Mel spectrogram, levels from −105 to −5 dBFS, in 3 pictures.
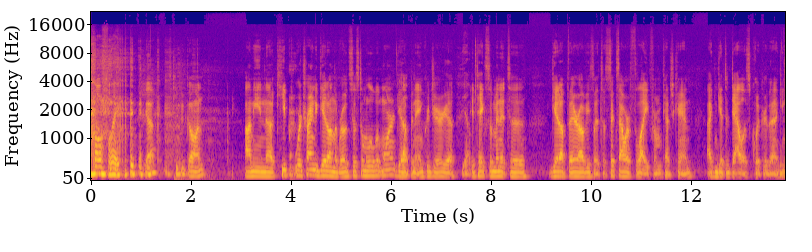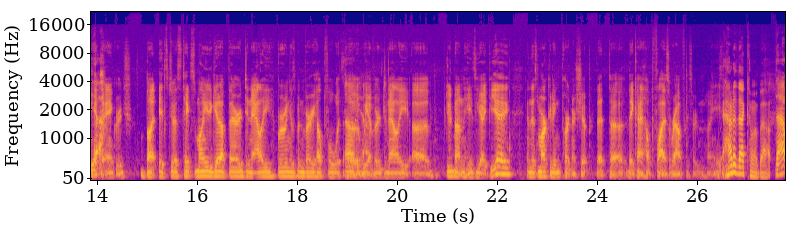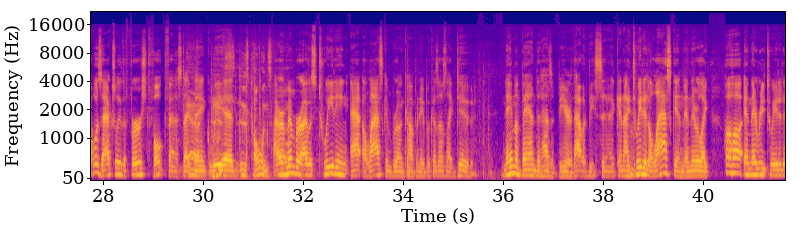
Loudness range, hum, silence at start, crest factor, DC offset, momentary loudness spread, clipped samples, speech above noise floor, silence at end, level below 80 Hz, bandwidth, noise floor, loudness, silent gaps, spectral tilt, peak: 5 LU; none; 0 s; 16 dB; under 0.1%; 10 LU; under 0.1%; 27 dB; 0 s; -58 dBFS; 16 kHz; -50 dBFS; -23 LUFS; none; -5.5 dB/octave; -6 dBFS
